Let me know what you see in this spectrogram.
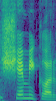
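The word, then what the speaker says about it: Chemie: यहां पे जो फ्यूज़िक है और शेमी है इसे शमी कहते हैं।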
